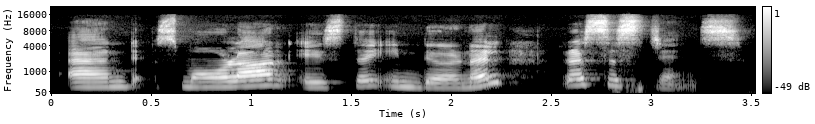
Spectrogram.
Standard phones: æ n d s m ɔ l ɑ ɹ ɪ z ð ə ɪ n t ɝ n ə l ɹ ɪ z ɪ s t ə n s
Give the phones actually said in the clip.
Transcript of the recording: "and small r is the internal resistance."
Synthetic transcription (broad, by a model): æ n d s m ɔ l ɑ ɹ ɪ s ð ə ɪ n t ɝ n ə l ɹ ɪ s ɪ s t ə n s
